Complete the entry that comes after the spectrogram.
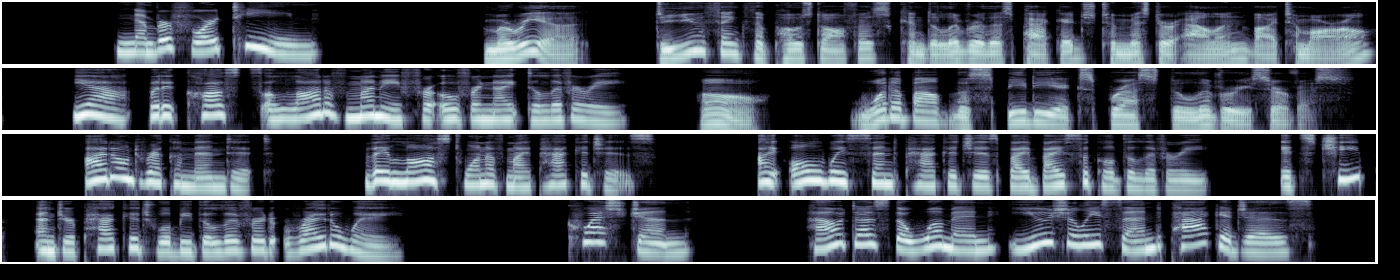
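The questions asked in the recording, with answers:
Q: how does the woman usually send packages?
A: By bicycle delivery.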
